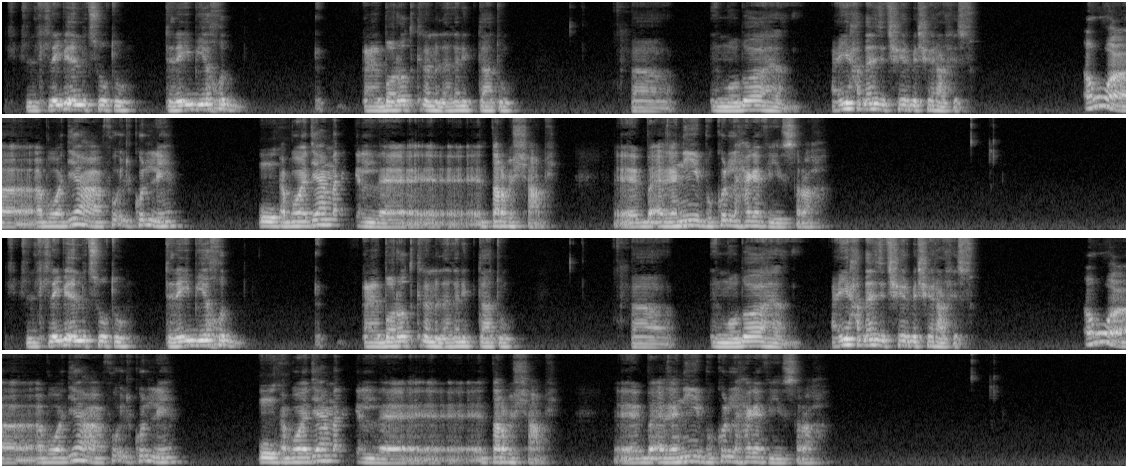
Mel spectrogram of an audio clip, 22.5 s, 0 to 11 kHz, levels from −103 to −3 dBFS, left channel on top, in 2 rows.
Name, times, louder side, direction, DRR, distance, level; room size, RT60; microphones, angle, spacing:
voice 1, 0.2-1.3 1.6-2.4 3.6-5.1 6.3-6.7 7.1-8.0 8.3-9.7 13.8-14.1, right 1 dB, 20° right, 0.5 m, -28 dB
voice 2, 10.8-13.0 14.0-16.7 17.4-19.4, left 1 dB, 55° left, 0.7 m, -31 dB
4.7 x 2.8 x 2.6 m
head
